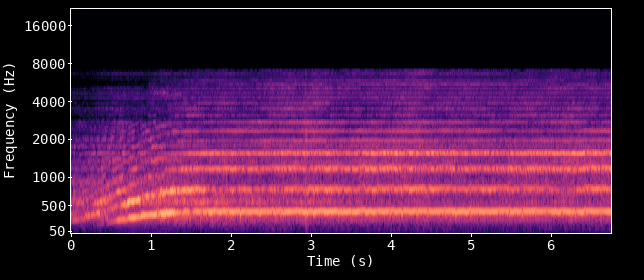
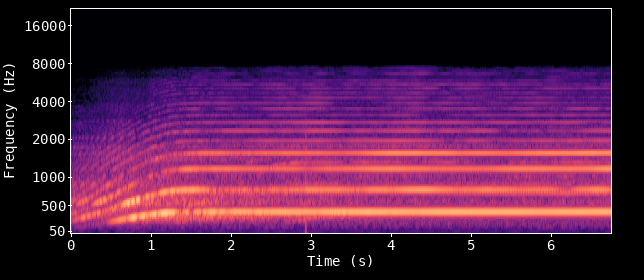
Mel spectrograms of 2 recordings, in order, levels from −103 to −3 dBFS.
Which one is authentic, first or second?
second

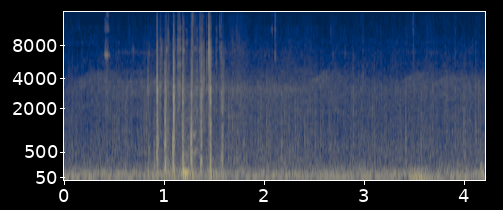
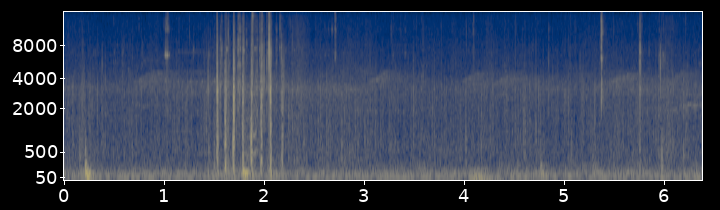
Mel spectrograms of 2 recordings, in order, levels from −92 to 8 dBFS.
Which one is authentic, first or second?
second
